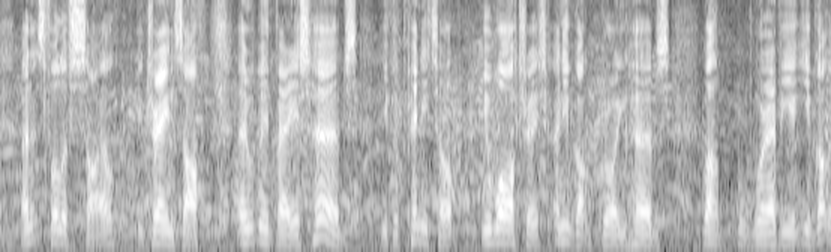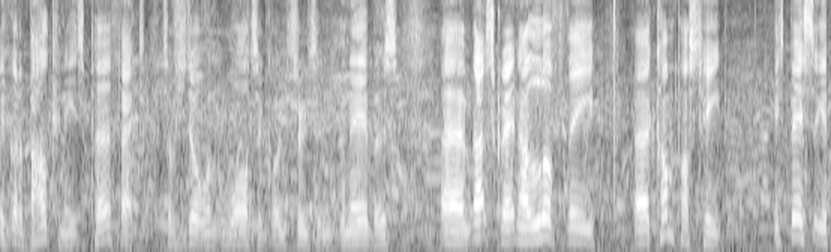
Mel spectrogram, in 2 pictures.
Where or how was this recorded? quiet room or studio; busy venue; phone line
busy venue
